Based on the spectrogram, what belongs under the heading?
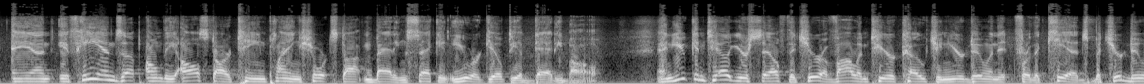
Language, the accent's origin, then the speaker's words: English; Kentucky, United States; but I am from Kentucky, so I'm insecure about that myself.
